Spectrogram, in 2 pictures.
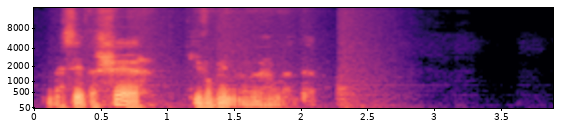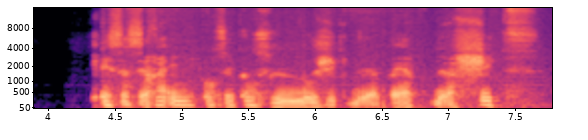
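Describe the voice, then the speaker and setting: A man's voice: low-pitched, gravelly, a little mellow, slightly rough, rough recording. A man giving lecturing interview answers, emphatic and repetitive, often checking with "ok?". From Italy. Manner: emphatic, repeats his points, checks with "ok?". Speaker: guest speaker.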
